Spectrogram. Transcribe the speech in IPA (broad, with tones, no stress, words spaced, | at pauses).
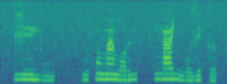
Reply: ɣeː˦ju˧ | kʷɛ˧fɔ̃˦vã˦ vɔ˧ɾɨ˦ | ŋaː˦ ɲo˨ ze˦kə˧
